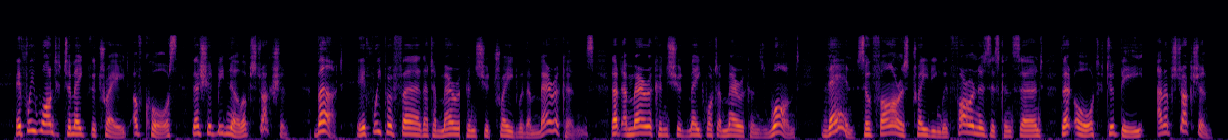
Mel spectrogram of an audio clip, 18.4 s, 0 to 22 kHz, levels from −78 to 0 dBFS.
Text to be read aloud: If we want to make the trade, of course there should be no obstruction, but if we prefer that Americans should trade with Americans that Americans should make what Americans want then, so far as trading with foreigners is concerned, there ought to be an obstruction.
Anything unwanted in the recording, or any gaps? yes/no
yes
